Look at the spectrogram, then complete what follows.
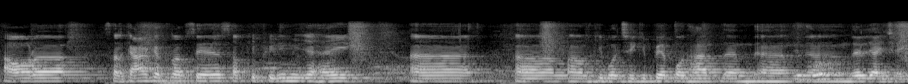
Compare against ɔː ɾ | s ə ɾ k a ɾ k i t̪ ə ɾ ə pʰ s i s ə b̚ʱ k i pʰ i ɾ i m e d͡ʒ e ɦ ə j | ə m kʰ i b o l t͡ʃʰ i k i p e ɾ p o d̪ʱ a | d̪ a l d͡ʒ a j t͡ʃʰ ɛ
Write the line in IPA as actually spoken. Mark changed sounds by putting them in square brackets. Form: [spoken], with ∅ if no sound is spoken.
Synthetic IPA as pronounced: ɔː ɾ | s ə ɾ k a ɾ k [e] t̪ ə ɾ ə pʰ s [e] s ə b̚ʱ k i pʰ i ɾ i m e d͡ʒ e ɦ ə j | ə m [k] i b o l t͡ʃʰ [ɛ] k i p e ɾ p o d̪ʱ a | d̪ [e] l d͡ʒ a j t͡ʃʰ ɛ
